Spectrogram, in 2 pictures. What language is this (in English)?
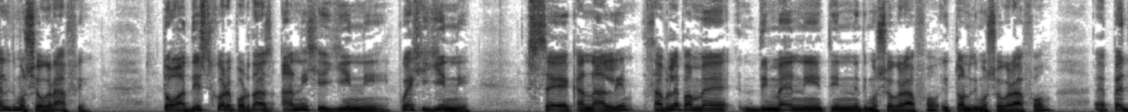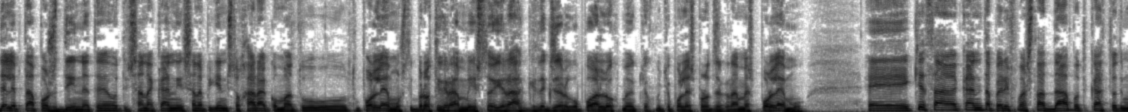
Greek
